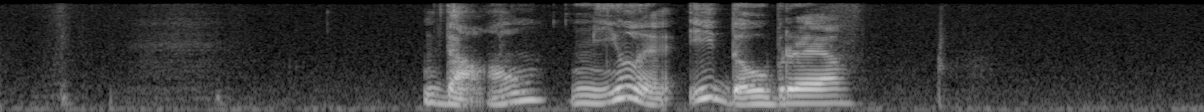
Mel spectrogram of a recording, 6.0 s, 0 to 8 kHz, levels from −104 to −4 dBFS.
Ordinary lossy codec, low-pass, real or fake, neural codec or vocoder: MP3, 64 kbps; 7.2 kHz; real; none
